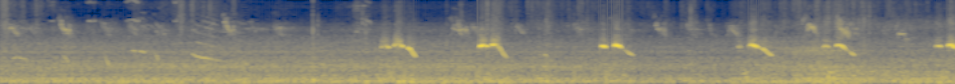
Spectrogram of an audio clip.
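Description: Kangal puppy whining: about six short, high cries that each fall in pitch, starting about four seconds in and coming roughly once a second.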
